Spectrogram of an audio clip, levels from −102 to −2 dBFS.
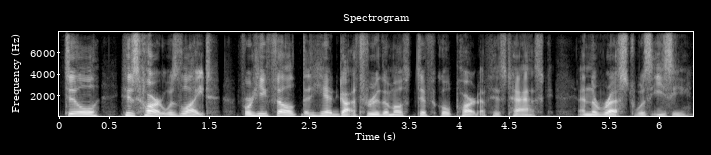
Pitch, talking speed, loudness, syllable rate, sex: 135 Hz, 235 wpm, -20 LUFS, 5.0 syllables/s, male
